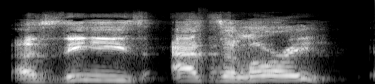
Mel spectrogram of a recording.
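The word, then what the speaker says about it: Azeez Ojulari: Azeez Ajulari, is that right? – Pronounced it perfectly.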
